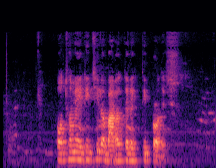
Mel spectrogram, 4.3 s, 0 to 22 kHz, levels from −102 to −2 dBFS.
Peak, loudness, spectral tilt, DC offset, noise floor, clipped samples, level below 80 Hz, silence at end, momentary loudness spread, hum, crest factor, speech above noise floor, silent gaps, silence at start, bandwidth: -8 dBFS; -28 LUFS; -6.5 dB/octave; under 0.1%; -62 dBFS; under 0.1%; -66 dBFS; 0 s; 12 LU; none; 22 dB; 34 dB; none; 0.3 s; 11.5 kHz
